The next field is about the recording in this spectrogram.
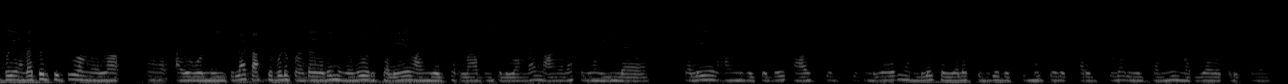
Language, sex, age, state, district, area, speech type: Tamil, female, 18-30, Tamil Nadu, Kallakurichi, rural, spontaneous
